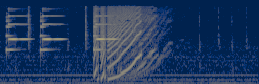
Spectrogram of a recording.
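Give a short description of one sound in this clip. An electronic tone sweeps quickly upward.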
